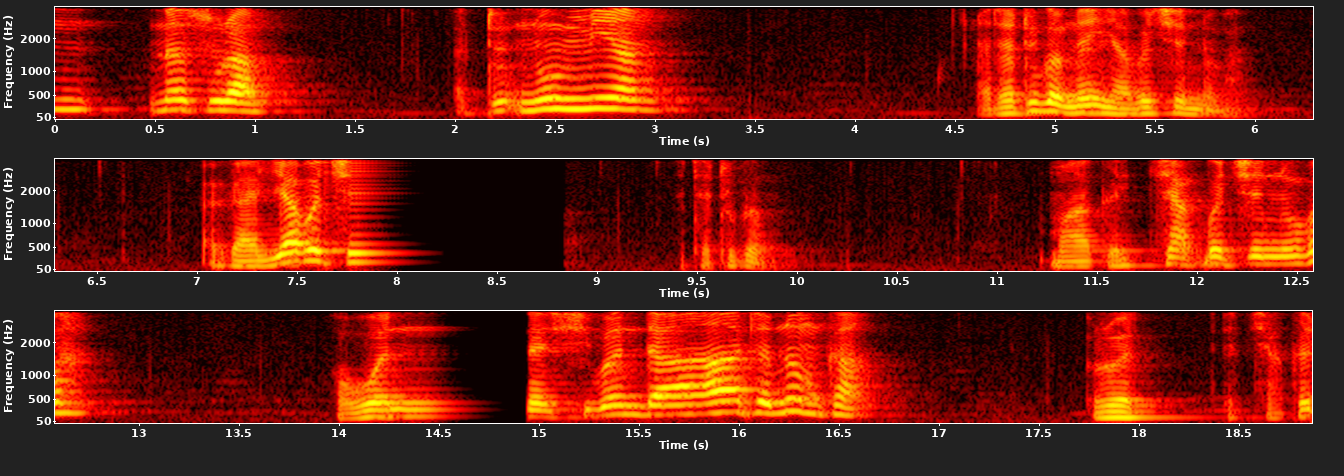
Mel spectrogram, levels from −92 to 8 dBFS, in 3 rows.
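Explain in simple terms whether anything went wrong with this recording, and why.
Yes, two kinds of fault.

Repeated packet loss (robotic sound) runs from 7.28 to 7.70 s. Four tiny holes, none longer than about 21 ms, are patched by repeating the last sound. That makes the speech choppy and robotic rather than silent, which sets it apart from a dropout.

Long network dropout happens at 7.78 to 8.86 s and again at 14.36 to 14.97 s, most likely from the connection stalling. Each starts with a fading buzz or hiss, then silence (about 0.7 s the first time, 0.26 s the second). The speech resumes with that stretch simply gone, not stuttered.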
